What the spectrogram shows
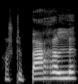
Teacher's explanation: c'est presque comme si je faisais un H dans parle un H fort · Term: R assez doux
